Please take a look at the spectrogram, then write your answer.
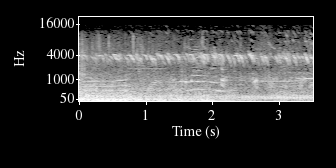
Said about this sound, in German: Hühner bevölkern die Straße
